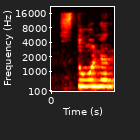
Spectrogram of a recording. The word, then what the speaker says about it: столяр: Ударение пойдет на я.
